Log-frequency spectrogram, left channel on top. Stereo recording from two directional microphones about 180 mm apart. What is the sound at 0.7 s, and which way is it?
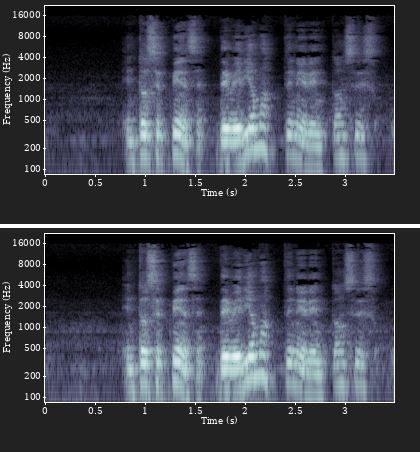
Speech, 15° right (ahead or behind).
